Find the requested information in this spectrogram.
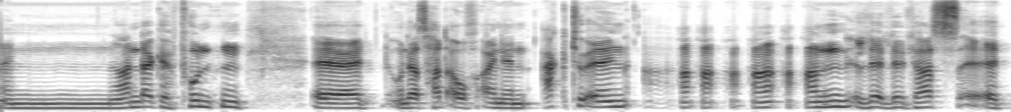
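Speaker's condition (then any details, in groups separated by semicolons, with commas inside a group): Stuttering; developmental, logopedic speech therapy, constant since second grade; prolonged sounds, blocks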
